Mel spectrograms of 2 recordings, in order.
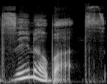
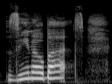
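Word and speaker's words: xenobot: So, um, apparently, there's a form of robot called Xenobots. Xenobots. Listen, it's spelled X E N O bots.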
